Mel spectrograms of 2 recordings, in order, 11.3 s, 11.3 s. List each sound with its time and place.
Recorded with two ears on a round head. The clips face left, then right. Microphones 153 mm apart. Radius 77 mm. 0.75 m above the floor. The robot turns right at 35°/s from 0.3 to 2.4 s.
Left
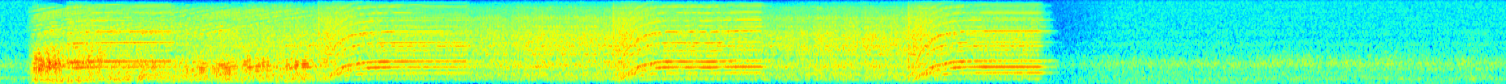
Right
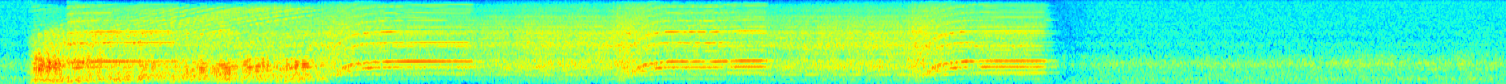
0.5 s a phone buzzing: 25° left, 7 m; by 7.8 s 95° left, 7 m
